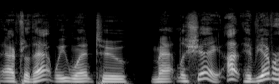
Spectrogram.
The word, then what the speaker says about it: Matlacha: If you were to look at it on a map, it's spelled Matt Lacha. – Okay. – M-A-T-L-A-C-H-A.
